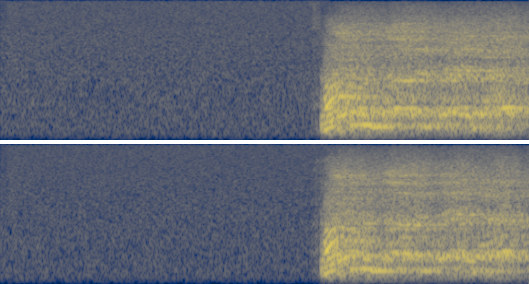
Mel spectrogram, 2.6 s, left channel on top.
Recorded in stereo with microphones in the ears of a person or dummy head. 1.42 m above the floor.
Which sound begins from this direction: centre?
A shout, at 1.6 s.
